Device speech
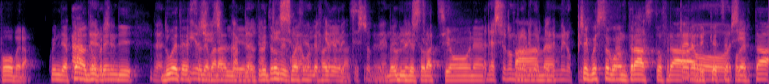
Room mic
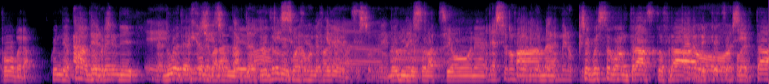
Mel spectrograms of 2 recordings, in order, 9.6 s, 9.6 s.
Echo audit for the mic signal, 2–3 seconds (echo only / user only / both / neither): both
